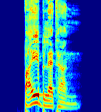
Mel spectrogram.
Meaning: dative plural of Beiblatt
- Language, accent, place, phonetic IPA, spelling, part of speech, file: German, Germany, Berlin, [ˈbaɪ̯ˌblɛtɐn], Beiblättern, noun, De-Beiblättern.ogg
